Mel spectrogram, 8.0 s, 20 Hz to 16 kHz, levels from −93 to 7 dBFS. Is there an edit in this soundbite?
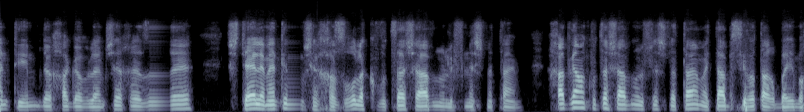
no; 0 cuts

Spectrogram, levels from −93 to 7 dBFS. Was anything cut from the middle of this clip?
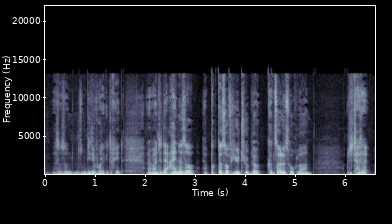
no; 0 cuts

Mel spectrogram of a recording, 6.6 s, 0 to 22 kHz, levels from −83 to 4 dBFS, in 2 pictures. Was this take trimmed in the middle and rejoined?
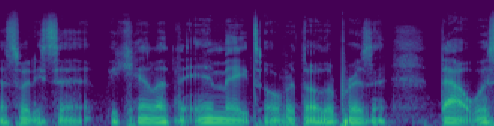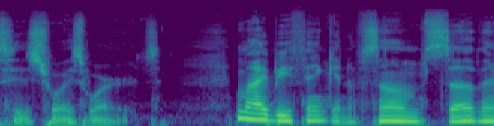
yes; 1 cut; at 4.9 s

